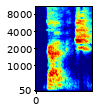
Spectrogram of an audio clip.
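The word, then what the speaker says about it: cabbage: Lembrando, primeira sí forte, o a conção de i e a letra e não é pronunciada. Cabit, que é o nosso repor e o nosso empor, né?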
